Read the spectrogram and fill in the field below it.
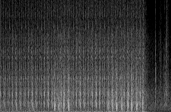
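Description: Sustained automatic gunfire from a machine gun in the Free Fire mobile shooter, rapid and loud in one continuous burst of nearly three seconds, then cutting off to a few faint clicks.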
